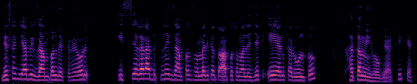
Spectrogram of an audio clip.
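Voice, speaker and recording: A man's voice: a little high, fairly even intonation, moderate pace. A man teaching a grammar lesson, explaining step by step and asking questions he answers himself.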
